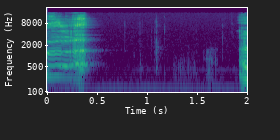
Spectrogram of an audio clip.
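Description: A person's voice making one short pitched sound, about half a second long, right at the start, then near silence with a faint steady hum.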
